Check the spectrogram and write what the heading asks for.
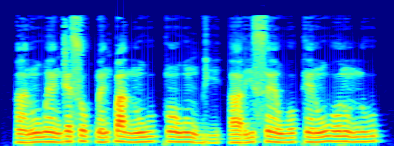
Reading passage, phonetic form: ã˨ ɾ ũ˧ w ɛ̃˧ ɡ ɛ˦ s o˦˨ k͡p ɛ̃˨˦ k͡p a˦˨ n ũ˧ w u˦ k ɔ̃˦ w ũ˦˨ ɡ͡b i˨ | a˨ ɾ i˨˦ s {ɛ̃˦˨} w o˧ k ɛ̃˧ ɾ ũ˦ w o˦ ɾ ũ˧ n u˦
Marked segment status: correct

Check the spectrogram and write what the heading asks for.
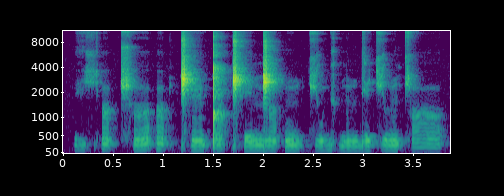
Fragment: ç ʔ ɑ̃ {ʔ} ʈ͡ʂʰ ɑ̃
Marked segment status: correct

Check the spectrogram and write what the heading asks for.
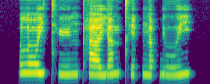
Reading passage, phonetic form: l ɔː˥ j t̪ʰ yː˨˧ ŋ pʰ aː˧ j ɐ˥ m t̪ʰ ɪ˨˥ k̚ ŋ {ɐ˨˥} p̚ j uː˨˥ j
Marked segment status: correct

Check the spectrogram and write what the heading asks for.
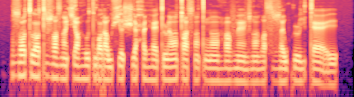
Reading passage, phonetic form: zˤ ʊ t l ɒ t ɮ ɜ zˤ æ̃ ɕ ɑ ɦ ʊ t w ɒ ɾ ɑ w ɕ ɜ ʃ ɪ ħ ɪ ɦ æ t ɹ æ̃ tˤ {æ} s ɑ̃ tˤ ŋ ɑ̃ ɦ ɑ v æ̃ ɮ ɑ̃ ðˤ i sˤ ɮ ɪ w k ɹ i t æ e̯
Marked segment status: incorrect: ɜ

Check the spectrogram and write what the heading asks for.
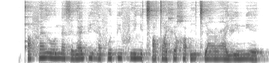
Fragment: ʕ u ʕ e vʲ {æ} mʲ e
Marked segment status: correct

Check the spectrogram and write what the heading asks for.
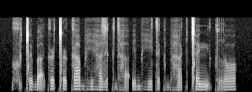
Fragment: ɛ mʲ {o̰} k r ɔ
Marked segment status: incorrect: ṵ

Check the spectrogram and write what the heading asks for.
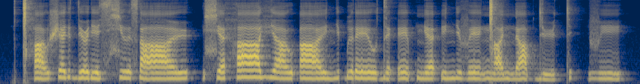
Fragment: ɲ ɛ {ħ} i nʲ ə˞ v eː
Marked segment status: incorrect: ʔ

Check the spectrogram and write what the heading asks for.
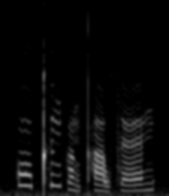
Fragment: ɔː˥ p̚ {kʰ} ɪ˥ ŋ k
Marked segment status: correct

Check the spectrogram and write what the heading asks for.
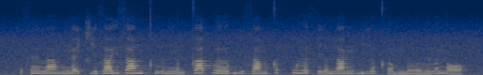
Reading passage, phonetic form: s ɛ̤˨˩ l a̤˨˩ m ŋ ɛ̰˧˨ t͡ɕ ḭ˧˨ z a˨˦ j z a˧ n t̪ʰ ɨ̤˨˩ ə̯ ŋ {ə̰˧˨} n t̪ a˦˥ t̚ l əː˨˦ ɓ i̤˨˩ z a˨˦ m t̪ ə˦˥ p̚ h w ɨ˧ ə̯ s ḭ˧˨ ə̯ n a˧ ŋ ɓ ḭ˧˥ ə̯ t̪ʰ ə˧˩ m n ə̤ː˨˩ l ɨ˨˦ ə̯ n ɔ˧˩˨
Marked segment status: correct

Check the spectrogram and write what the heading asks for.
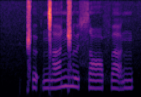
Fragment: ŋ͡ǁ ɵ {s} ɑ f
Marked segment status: correct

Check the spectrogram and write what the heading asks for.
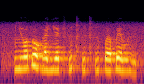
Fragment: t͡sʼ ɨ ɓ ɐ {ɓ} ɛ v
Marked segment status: correct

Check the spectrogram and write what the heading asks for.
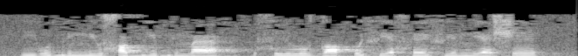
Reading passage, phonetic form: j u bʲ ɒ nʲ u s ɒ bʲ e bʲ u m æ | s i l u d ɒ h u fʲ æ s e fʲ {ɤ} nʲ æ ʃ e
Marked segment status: incorrect: o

